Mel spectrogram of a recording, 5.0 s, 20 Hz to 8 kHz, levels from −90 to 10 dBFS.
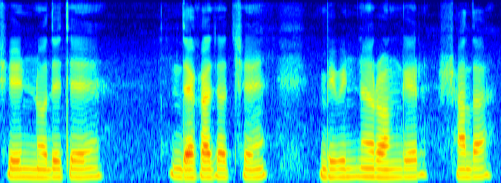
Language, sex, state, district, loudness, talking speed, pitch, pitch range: Bengali, male, Tripura, West Tripura, -20 LUFS, 85 wpm, 130 Hz, 130-140 Hz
